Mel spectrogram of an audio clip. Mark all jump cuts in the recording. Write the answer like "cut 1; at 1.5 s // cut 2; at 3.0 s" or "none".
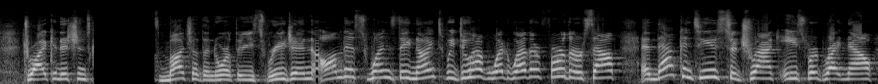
cut 1; at 1.5 s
